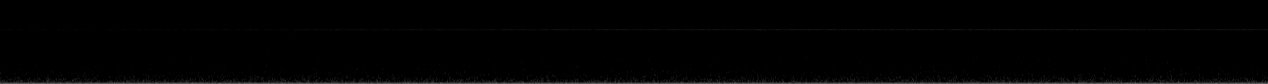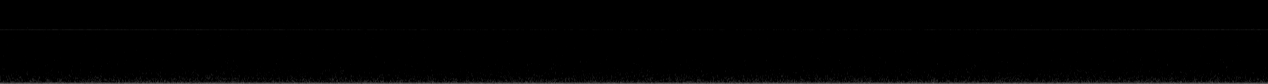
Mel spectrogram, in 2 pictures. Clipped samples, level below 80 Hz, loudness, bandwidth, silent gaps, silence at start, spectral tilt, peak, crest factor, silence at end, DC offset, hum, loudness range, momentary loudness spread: under 0.1%; -64 dBFS; -58 LUFS; 7.2 kHz; none; 0 s; -2.5 dB/octave; -40 dBFS; 14 dB; 0 s; 0.4%; none; 1 LU; 1 LU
